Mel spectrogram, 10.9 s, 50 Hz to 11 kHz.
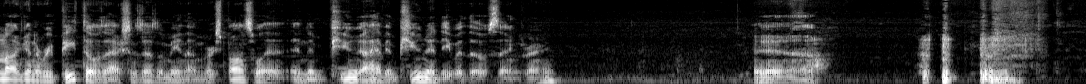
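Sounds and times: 
speech: 0.0 - 5.7, 7.5 - 8.3, 9.2 - 10.1
throat clearing into a microphone: 9.2 - 10.5.

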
